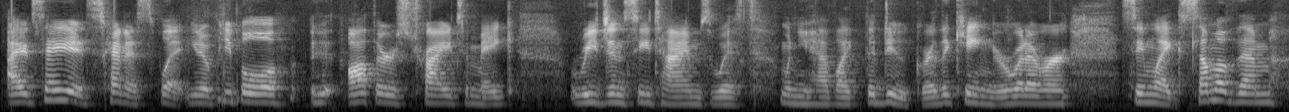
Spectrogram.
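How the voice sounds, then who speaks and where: A woman with a slightly rough, recovering voice, rambling casually and informally to camera as she reviews books. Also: low-pitched, normal speed, a bit bright. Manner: informal, laughs often while talking. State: slightly rough, gravelly voice after losing it. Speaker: book review vlogger.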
